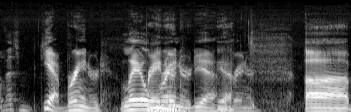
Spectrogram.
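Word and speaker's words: Brainard: Brainerd. Brainerd, he's got a big brain, said the situation bears watching and points up the importance of making sure the system has proper safeguards.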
